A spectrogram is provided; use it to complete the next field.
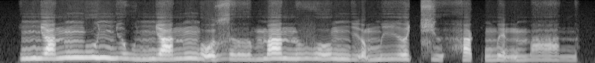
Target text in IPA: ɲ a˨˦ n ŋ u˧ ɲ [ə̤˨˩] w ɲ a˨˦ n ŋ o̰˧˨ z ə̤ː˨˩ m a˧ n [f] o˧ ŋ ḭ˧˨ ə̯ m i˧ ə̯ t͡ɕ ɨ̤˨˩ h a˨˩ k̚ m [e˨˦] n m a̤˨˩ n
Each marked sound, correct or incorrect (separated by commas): correct, incorrect, incorrect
